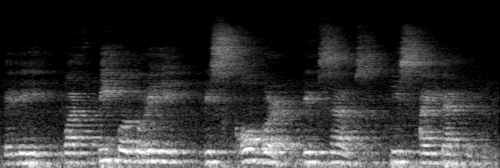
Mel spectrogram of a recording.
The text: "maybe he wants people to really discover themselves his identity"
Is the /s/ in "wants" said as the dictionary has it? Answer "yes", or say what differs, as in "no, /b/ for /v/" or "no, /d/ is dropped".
no, /s/ is dropped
